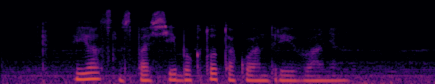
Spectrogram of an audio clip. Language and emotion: Russian, sad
